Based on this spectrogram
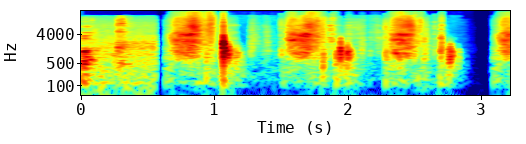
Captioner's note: pages turning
